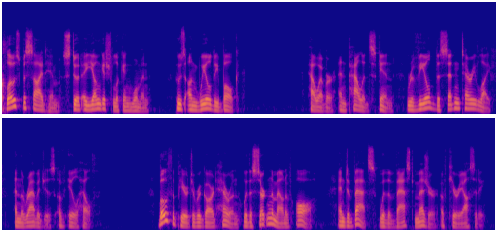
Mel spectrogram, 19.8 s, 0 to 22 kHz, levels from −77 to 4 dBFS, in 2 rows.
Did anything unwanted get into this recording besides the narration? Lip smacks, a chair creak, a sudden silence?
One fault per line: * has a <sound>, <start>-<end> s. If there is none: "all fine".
all fine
